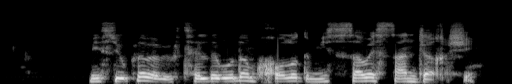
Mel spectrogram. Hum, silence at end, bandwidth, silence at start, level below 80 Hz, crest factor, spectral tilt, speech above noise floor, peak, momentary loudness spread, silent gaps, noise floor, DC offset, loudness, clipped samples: none; 0.4 s; 7.4 kHz; 0.9 s; -54 dBFS; 16 dB; -8 dB/octave; 62 dB; 0 dBFS; 10 LU; none; -76 dBFS; under 0.1%; -15 LUFS; under 0.1%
